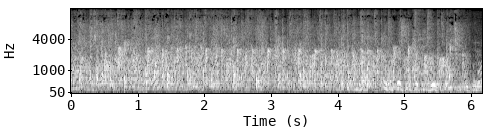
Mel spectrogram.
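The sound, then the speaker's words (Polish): Applause from the audience at the opening of an art exhibition in a gallery and workshop. The clapping is dense and steady, holding at an even level for the whole clip without a break. “Brawa.”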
